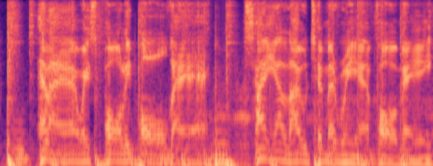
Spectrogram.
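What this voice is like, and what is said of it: Imitates another person's voice. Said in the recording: “That was a good impression”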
